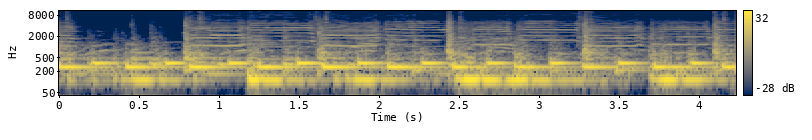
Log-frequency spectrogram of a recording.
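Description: Reog Ponorogo gamelan music. Two pitched gong-chime notes alternate in a steady repeating pattern, with drum strokes and a held reedy melody over them.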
